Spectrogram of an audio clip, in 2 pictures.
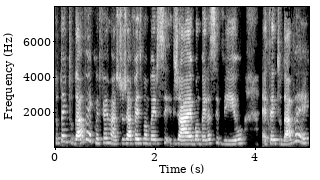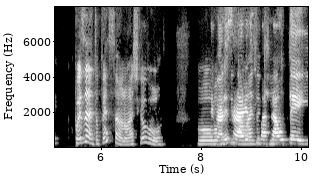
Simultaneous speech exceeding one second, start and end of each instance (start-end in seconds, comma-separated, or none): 8.2-9.6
